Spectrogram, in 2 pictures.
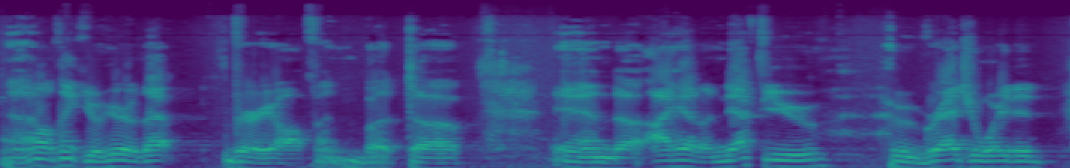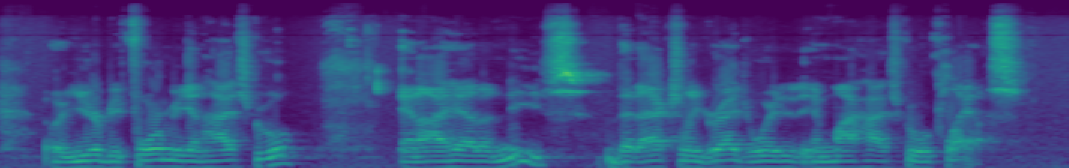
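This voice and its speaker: Amid noticeable background noise, a man with an American accent speaks fairly slowly at a fairly low pitch with fairly even intonation. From US South, Missouri Bootheel. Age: 70s. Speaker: retired Freemason grand master. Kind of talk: interview. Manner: hesitant with many fillers.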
